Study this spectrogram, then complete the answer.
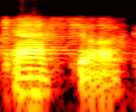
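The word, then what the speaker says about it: Kaschalk: It's Cash Chalk, like KS, then Chalk you right with.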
